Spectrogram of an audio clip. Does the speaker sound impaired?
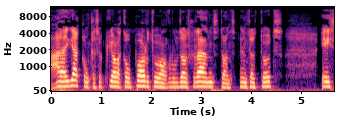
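Yes: Down syndrome; congenital, three copies of chromosome 21, adult.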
